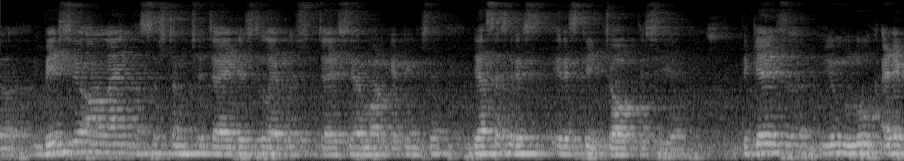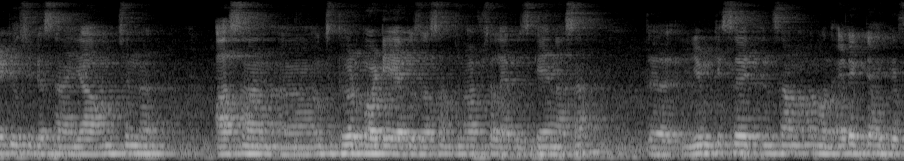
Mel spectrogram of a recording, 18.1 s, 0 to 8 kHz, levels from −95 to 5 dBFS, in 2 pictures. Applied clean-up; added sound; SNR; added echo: none; none; none; reverberation time 1.0 s.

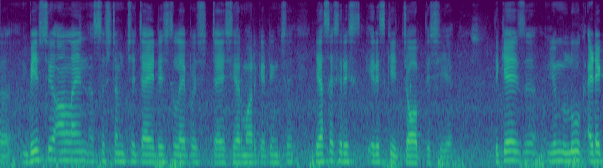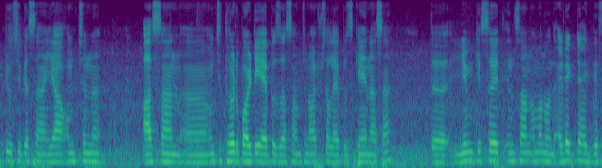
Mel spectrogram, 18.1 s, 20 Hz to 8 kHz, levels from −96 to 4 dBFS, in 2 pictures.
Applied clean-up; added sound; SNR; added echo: none; none; none; none.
